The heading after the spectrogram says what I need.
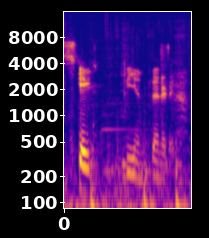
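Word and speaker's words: SK∞: The Infinity, or SK Infinity Symbol, but it's pronounced Skate the Infinity.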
